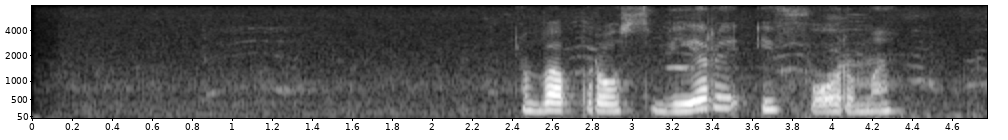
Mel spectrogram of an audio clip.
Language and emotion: Russian, neutral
